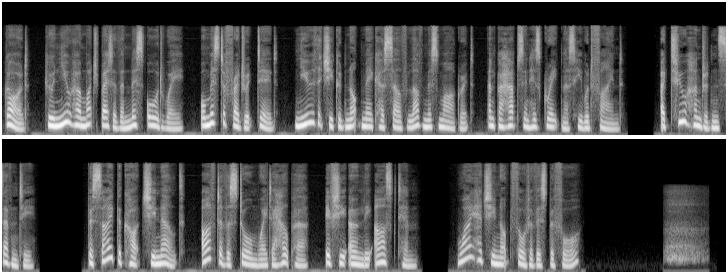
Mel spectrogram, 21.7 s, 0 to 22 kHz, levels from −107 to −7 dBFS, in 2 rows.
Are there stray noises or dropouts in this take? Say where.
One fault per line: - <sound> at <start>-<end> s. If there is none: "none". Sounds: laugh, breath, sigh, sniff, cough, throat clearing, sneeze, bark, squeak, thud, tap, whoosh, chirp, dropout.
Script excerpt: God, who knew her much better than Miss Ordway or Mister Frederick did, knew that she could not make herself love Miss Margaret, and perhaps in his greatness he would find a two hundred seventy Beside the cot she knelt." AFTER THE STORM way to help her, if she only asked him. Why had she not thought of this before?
- breath at 20.8-21.5 s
